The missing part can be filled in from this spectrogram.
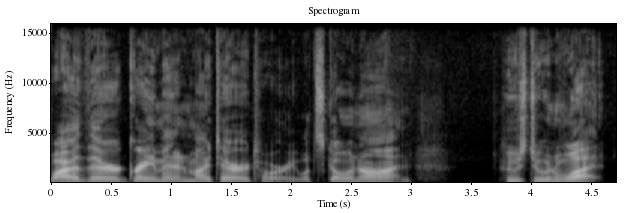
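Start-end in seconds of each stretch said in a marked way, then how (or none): none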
